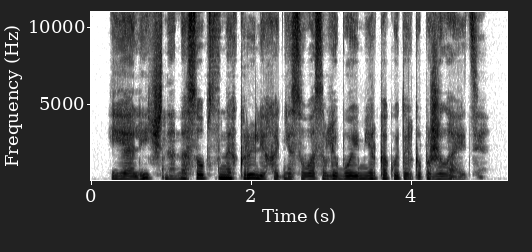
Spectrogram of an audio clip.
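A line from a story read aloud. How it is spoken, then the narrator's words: Velvety voice close by. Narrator (Russian): бархатным голосом ответил Алан, склонившись над моим ухом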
